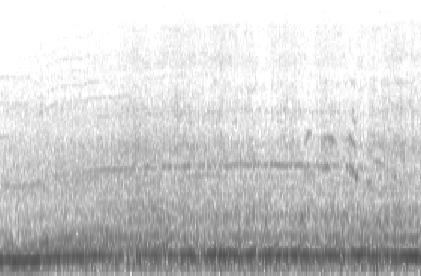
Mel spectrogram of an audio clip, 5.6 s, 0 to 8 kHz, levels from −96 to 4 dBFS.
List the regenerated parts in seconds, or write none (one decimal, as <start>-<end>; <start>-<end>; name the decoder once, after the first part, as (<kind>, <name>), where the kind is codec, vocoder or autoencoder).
2.2-5.6 (vocoder, HiFi-GAN)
